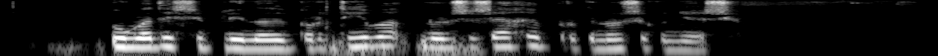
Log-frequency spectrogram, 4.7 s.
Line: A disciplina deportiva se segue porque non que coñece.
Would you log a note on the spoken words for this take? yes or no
yes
